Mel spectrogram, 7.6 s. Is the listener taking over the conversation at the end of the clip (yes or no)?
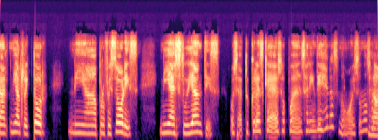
yes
